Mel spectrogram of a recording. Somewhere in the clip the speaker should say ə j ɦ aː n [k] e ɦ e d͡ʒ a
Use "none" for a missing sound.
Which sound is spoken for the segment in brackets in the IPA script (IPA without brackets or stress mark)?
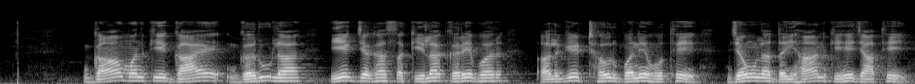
k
